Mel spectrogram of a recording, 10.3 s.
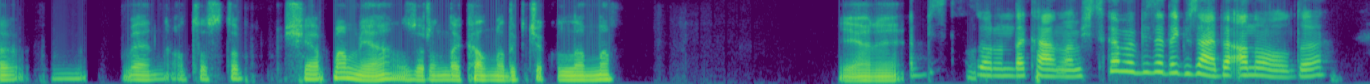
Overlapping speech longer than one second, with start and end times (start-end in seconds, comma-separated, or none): none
